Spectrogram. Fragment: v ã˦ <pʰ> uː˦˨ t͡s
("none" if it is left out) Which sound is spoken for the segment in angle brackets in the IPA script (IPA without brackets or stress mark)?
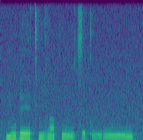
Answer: pʰ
